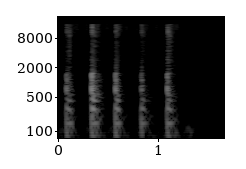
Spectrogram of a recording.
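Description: Five firm knocks on a door in a quick, even rhythm, close and clear against silence, with a softer sixth tap trailing off.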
